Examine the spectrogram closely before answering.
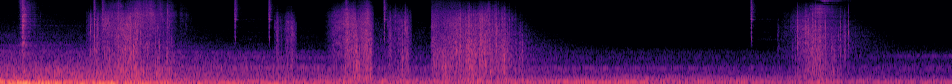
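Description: Soft whooshing swishes sound as pages of a book flip over.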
